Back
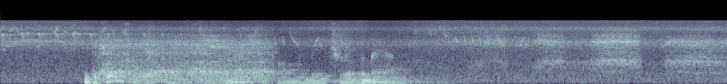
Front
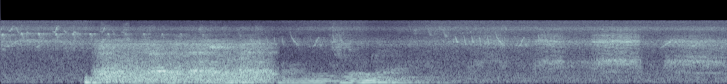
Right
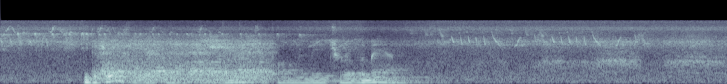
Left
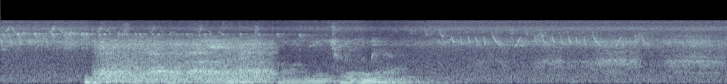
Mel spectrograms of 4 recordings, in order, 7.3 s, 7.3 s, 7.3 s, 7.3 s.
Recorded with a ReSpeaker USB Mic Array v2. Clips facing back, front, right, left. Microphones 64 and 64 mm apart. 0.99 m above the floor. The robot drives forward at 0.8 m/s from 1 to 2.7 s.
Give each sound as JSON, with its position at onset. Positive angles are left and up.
{"t": 0.8, "sound": "a man speaking", "azimuth_deg": -140, "distance_m": 3.0}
